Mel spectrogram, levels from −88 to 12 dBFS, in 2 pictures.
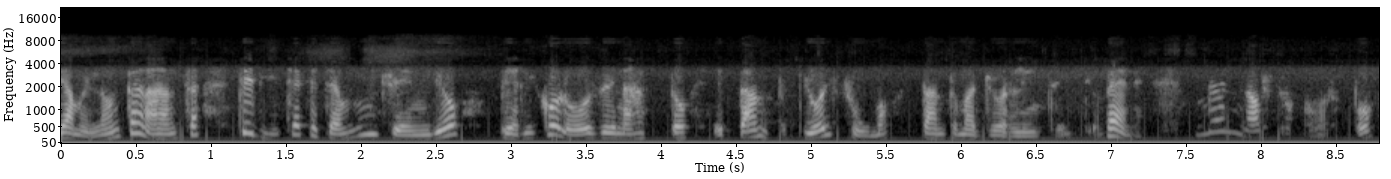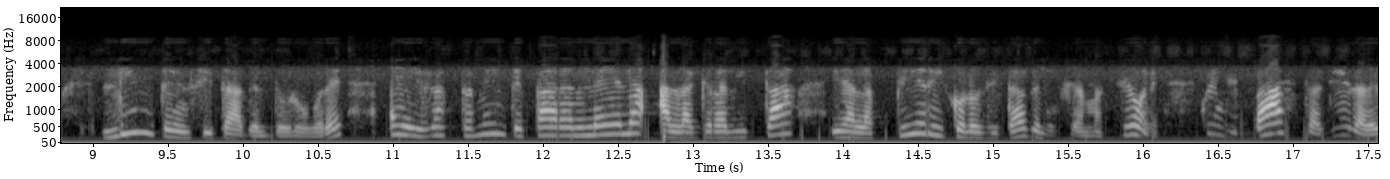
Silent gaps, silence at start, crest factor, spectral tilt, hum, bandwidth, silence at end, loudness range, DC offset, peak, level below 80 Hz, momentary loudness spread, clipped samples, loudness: none; 0 s; 26 dB; -4 dB/octave; none; 10 kHz; 0 s; 7 LU; 1%; 0 dBFS; -62 dBFS; 15 LU; under 0.1%; -26 LUFS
